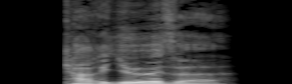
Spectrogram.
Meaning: inflection of kariös: 1. strong/mixed nominative/accusative feminine singular 2. strong nominative/accusative plural 3. weak nominative all-gender singular 4. weak accusative feminine/neuter singular
- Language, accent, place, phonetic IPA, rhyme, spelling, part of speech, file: German, Germany, Berlin, [kaˈʁi̯øːzə], -øːzə, kariöse, adjective, De-kariöse.ogg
